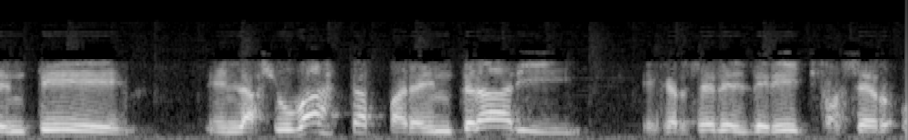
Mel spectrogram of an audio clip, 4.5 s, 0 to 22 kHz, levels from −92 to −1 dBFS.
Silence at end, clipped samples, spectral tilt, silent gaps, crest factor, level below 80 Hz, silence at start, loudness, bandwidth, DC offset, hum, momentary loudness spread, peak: 0.05 s; under 0.1%; -6.5 dB/octave; none; 16 dB; -54 dBFS; 0 s; -20 LUFS; 4.9 kHz; under 0.1%; none; 10 LU; -6 dBFS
